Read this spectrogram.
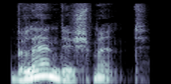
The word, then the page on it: blandishment: British English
